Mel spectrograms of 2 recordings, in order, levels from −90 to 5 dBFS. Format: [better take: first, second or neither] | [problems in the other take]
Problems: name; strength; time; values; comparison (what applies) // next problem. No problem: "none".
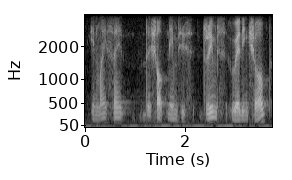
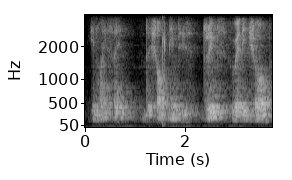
first | noise reduction (neural separator model SepFormer DNS4)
